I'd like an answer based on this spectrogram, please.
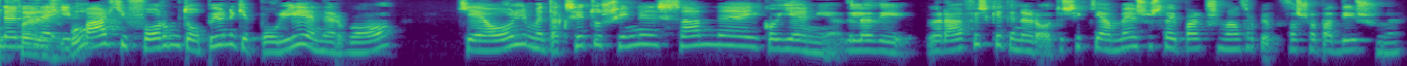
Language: Greek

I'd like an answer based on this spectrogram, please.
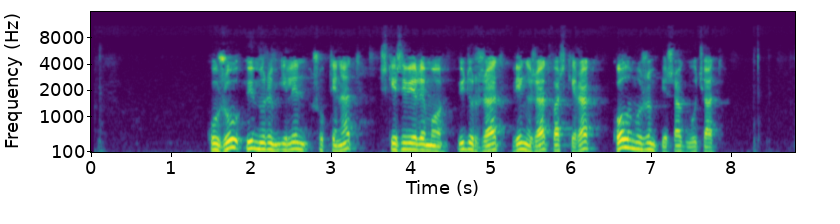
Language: Mari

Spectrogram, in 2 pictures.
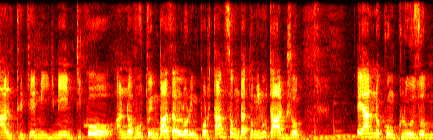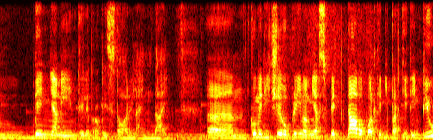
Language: Italian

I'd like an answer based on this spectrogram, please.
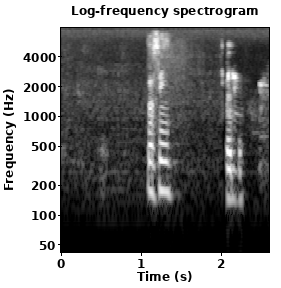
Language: Punjabi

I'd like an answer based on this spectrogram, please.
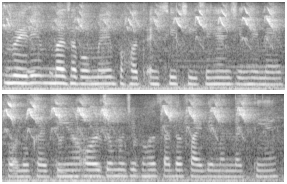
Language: Urdu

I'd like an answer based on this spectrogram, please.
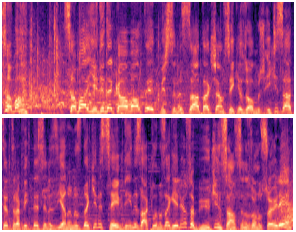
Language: Turkish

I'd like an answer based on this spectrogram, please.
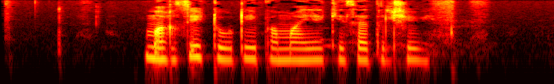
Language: Pashto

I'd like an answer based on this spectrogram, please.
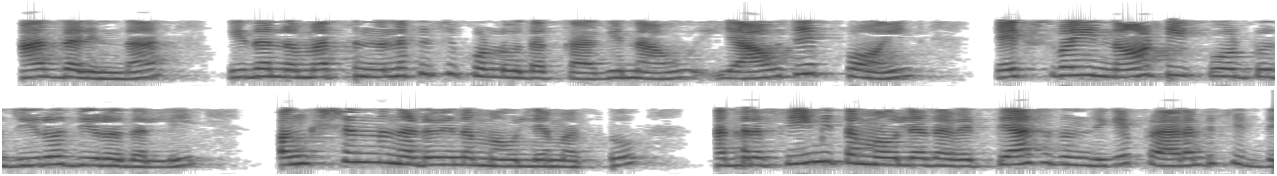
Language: Kannada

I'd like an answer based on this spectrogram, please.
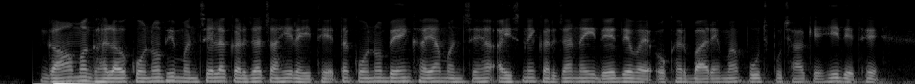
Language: Chhattisgarhi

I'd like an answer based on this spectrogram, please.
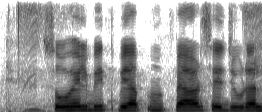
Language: Magahi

